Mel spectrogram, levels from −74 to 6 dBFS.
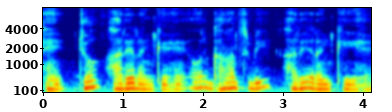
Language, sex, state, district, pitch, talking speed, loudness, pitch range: Hindi, male, Chhattisgarh, Sarguja, 135 Hz, 205 wpm, -16 LUFS, 125-150 Hz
